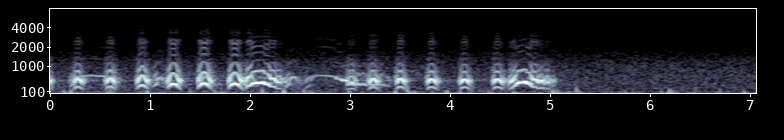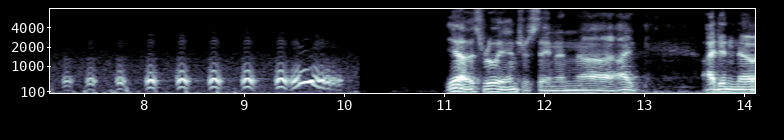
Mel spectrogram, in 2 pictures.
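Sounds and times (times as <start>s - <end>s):
Barred Owl monkey-like calls: 0.0s - 5.2s, 7.2s - 10.2s
speech: 11.1s - 14.1s.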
